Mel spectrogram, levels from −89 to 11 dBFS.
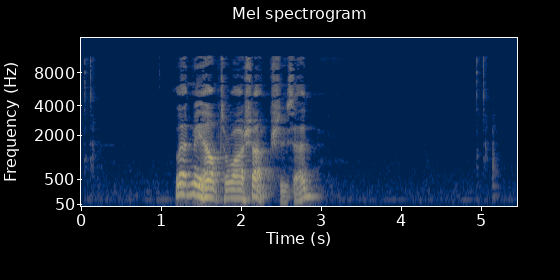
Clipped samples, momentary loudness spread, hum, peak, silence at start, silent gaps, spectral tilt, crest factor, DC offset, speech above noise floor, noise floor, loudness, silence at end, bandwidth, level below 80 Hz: under 0.1%; 13 LU; none; -6 dBFS; 1.2 s; none; -5 dB/octave; 22 dB; under 0.1%; 51 dB; -74 dBFS; -23 LUFS; 2.5 s; 11.5 kHz; -64 dBFS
